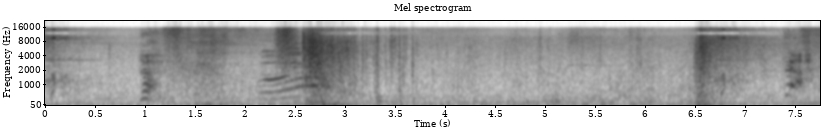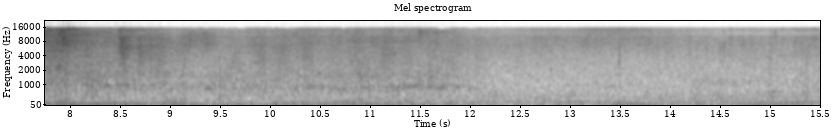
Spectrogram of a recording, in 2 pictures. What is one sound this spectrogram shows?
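Footsteps crunch through snow.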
